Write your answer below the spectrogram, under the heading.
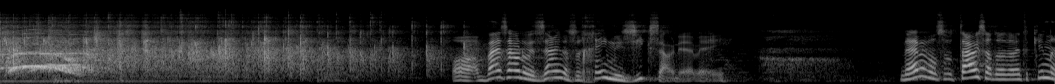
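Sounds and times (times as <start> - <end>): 
applause for the band: 0.0 - 4.9
speech: 4.8 - 7.4, 9.0 - 10.5.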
